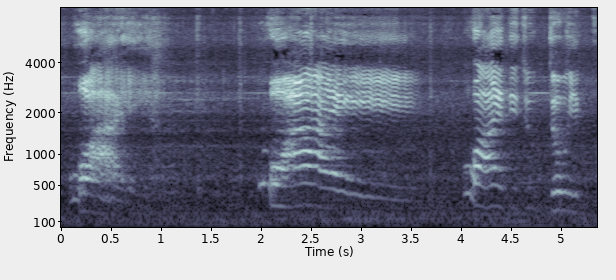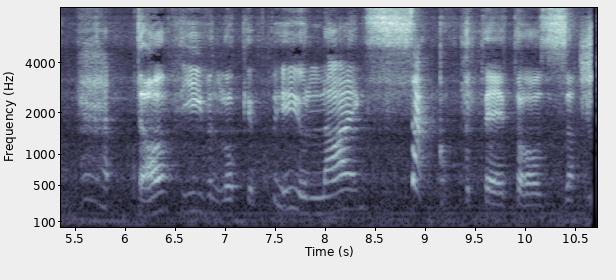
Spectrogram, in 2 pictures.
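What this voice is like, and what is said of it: Comical exaggerated Italian accent impression. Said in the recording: “that is the perfect impersonation. It's a me, Paolo, and House of Gucci ... these comical, like, you know, Mario and Luigi accents”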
